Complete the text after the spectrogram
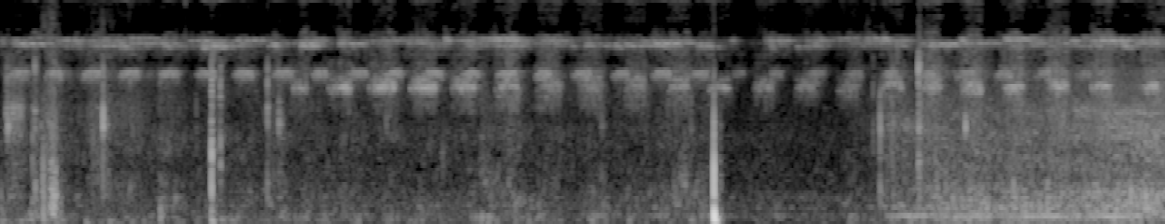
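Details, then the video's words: Midnight insect chorus of natural insects, a high pulsing chirr running steadily through the clip, broken by sharp knocks and handling sounds, with a low hum rising near the end. "the sounds of natural insects at midnight"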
